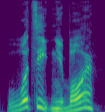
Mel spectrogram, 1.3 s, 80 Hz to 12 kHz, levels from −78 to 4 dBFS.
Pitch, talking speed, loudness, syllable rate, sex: 155 Hz, 185 wpm, -15 LUFS, 4.9 syllables/s, male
